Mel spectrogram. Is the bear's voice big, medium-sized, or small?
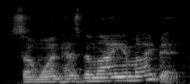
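medium-sized. It is said in a medium-sized bear's voice.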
